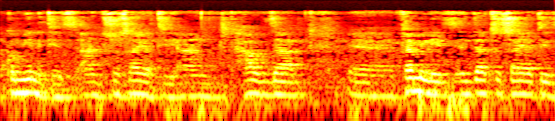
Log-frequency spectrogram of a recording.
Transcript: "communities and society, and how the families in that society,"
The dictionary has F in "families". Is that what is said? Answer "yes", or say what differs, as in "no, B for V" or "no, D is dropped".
yes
